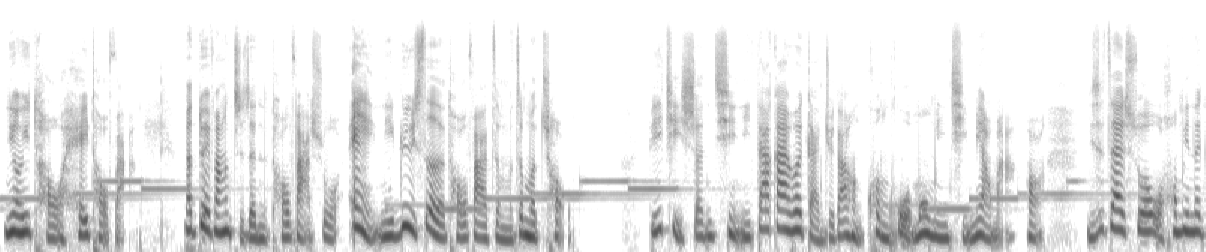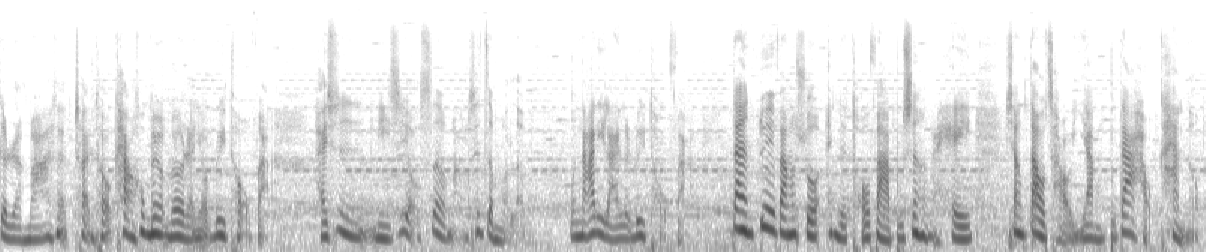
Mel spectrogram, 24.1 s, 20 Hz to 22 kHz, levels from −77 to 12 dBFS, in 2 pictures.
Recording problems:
alarms or sirens; noticeable; throughout; 20 dB below the speech

